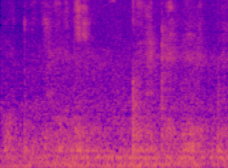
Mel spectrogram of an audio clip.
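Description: Chalk writing on a chalkboard: faint short scratching strokes as a word is written out by hand.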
